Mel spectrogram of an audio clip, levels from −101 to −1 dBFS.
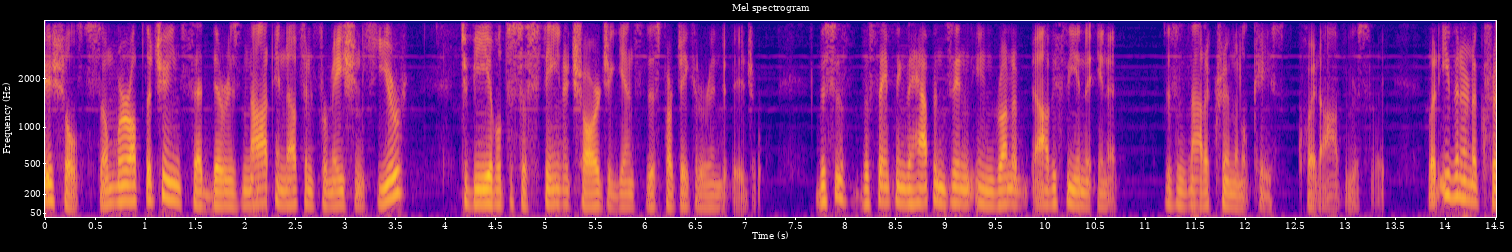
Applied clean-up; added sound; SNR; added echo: neural separator model SepFormer WHAM!.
